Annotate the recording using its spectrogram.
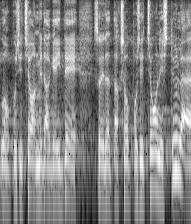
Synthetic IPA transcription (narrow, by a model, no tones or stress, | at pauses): ɡ̥uo̞pːˑo̞sit̪sio̞ːnmid̪ɑɡ̥ie̞jt̪e̞ː | sɤ̞jd̪et̪ːˑɑkso̞pˑːo̞sit̪sio̞ːnʲist̪yle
